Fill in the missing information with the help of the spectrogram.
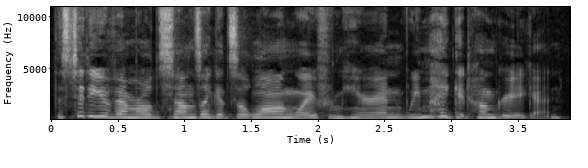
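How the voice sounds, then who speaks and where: A woman's voice: high voice, quick pace, darkish tone, natural voice. A woman acting an earnest, polite little farm girl in a stage audio play. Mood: matter-of-fact.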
